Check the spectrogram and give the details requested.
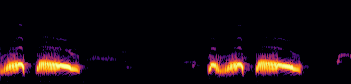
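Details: Spotted dove with a fight-inciting 'giọng đồng' voice, used to lure wild doves. Two identical low coo phrases about two seconds apart, each a quivering note then a longer, downward-sliding coo. The gaps are nearly silent.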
